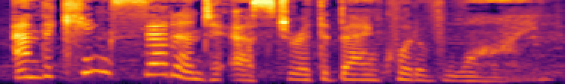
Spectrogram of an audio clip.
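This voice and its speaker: A woman giving scripted, dramatic Bible narration in a measured storytelling manner. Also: mid-range voice, sing-song. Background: faint music.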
